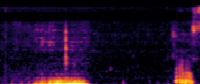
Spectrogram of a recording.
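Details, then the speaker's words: An adult man snores outdoors on an Appalachian Trail hike, with a babbling creek nearby: low, rattling rumbles under a second long with quiet pauses between, over faint outdoor background. "is the sound of my husband's snoring and the sound of a brook perhaps you can hear it babbling it's really just a creek"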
